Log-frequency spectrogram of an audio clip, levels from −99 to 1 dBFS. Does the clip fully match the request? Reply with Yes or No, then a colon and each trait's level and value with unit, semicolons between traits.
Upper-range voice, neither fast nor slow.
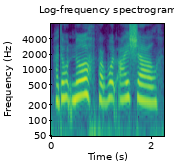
Yes: very high, 260 Hz; average, 185 wpm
